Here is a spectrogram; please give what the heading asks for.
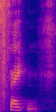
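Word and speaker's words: Seyton: what is that noise this is Satan which I found very interesting Satan it's not spelled like SATA n Satan but this is the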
